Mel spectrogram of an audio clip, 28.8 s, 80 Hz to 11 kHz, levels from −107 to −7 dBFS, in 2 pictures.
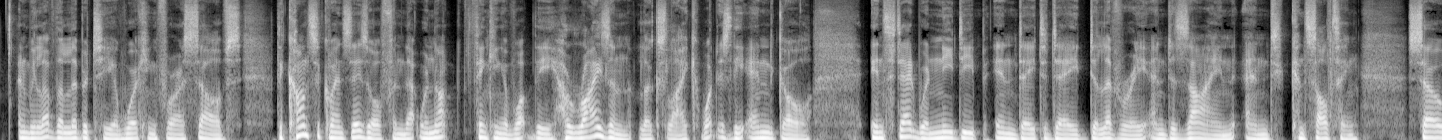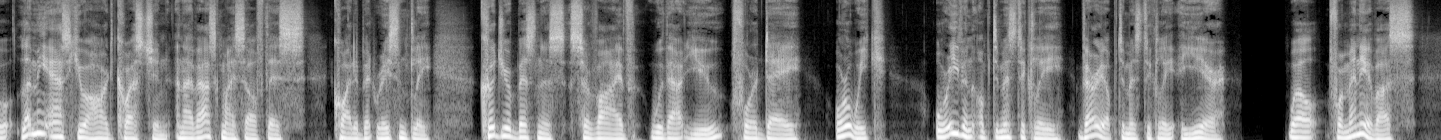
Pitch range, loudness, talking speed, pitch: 110-140 Hz, -15 LUFS, 170 wpm, 125 Hz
